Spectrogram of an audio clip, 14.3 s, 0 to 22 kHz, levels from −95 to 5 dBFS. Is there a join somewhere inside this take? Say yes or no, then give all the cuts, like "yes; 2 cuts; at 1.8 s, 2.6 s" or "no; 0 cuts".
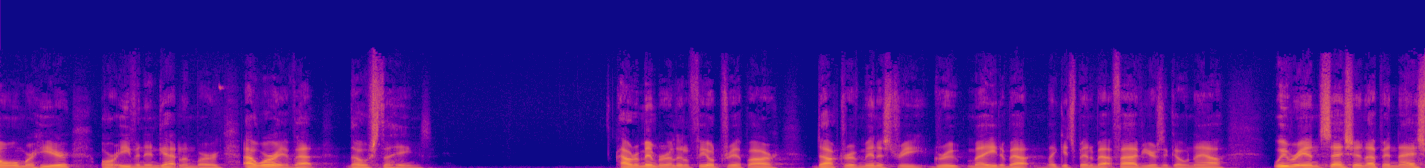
no; 0 cuts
